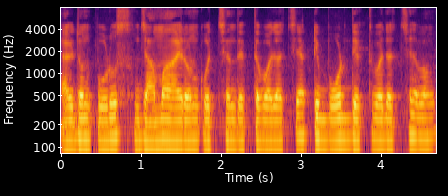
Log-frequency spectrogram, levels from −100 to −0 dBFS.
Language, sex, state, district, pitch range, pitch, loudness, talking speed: Bengali, male, West Bengal, Paschim Medinipur, 120-125 Hz, 120 Hz, -17 LUFS, 180 wpm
